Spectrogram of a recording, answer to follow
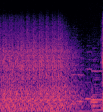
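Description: A loud, dense, very rapid rattle on a cartoon soundtrack. Its upper part dies away about a second and a half in.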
